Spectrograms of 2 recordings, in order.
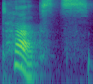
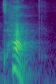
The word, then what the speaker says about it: texts: So a word like texts might end up sounding like tech.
